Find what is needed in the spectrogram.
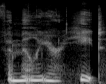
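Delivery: ordinary delivery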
